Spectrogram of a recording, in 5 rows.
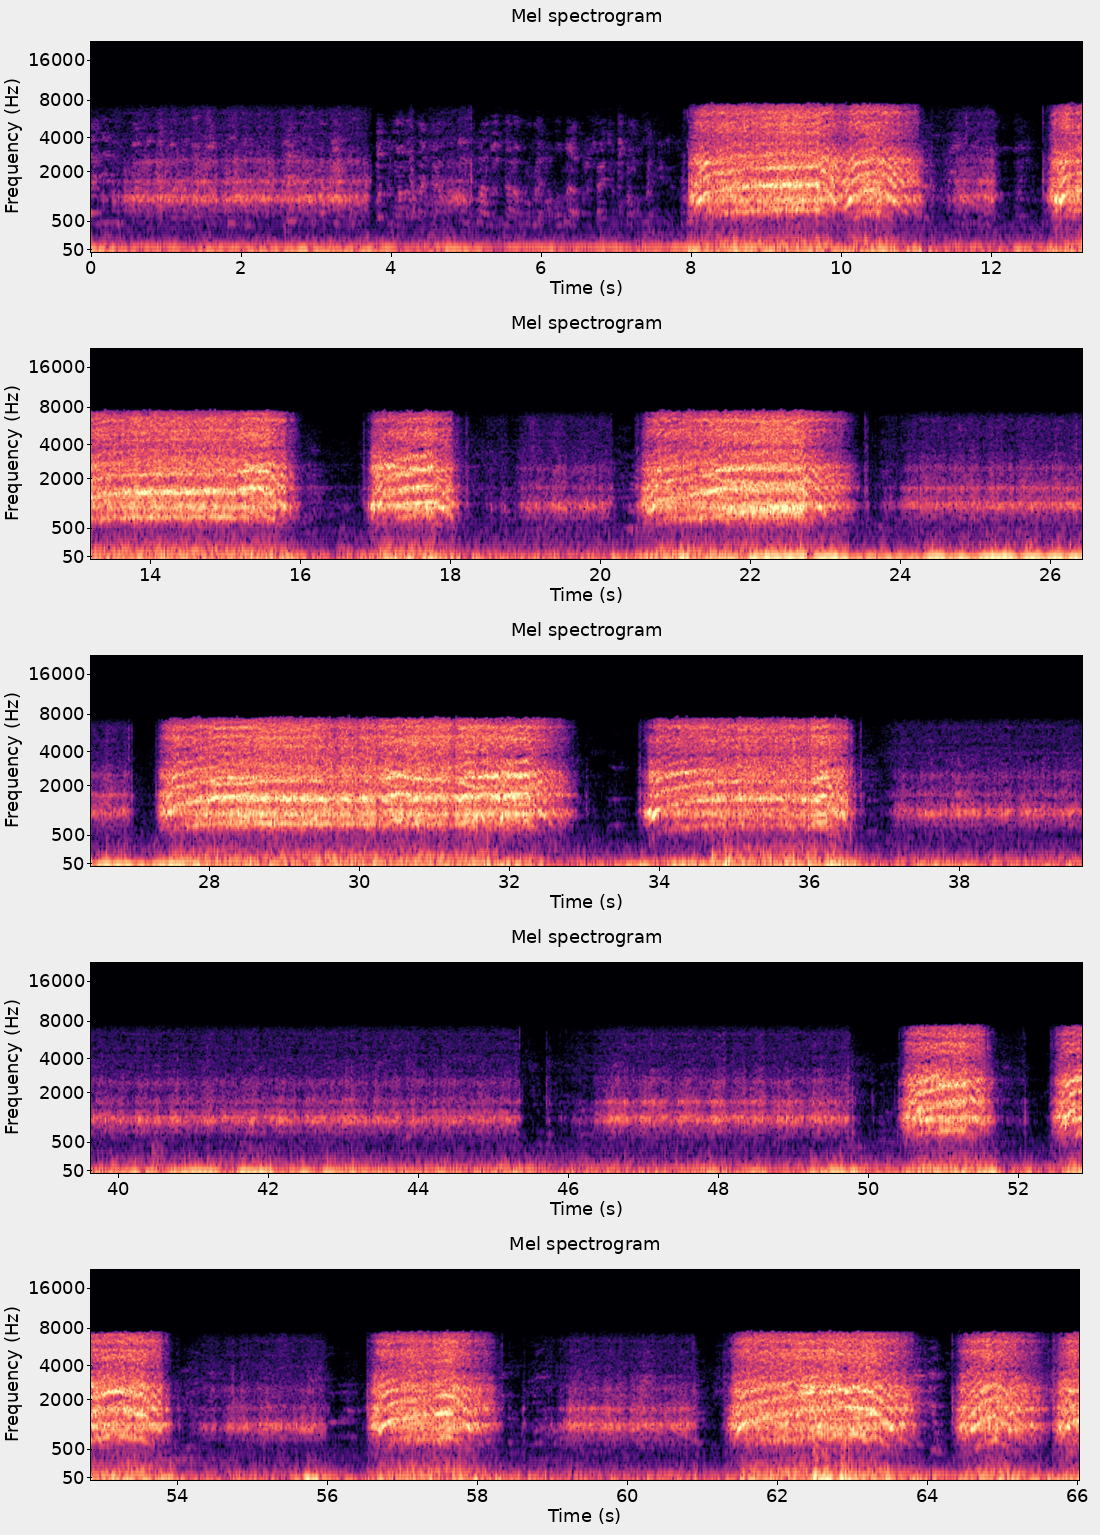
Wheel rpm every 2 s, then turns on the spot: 10, 20, 0, 0, 140, 70, 70, 180, 70, 30, 100, 100, 10, 40, 190, 200, 60, 160, 70, 20, 20, 20, 10, 20, 20, 60, 80, 20, 90, 30, 40, 150, 50.
0-4 16-20 24-26 32-34 36-50 52-56 58-60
